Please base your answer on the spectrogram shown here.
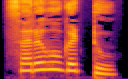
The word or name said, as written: ಸರುವುಗಟ್ಟು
